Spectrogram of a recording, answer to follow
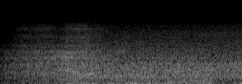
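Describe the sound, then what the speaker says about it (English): A small waterfall along a dirt motorcycle trail gives a steady, even wash of splashing water, close and unbroken from start to finish with no voices. "It's like a little waterfall there"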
